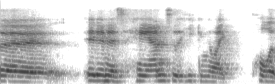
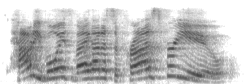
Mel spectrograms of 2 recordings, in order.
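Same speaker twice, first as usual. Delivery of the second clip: rowdy, exuberant, boisterous, pitched-up voice; 7 semitones higher than usual. Pushing someone forward, a character greets the boys, most boisterous voice. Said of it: "in my like kind of most boisterous voice".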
